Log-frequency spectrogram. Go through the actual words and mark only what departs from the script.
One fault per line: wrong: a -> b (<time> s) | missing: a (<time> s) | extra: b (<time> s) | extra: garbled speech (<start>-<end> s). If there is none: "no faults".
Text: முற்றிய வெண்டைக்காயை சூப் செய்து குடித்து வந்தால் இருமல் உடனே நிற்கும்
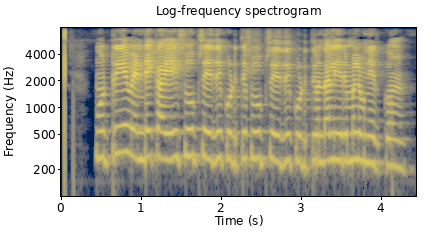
extra: சூப் செய்து குடித்து (2.3 s)
missing: உடனே (3.8 s)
